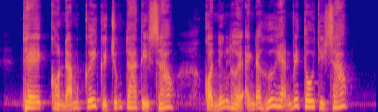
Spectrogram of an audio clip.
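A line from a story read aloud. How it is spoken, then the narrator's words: Shouting, losing control. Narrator (Vietnamese): Uyển không dằn nổi, cô liền hét lên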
